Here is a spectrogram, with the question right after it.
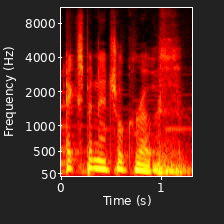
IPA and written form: ˌɛk.spə.ˈnɛn.tʃəl ˈgroʊθ (exponential growth)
